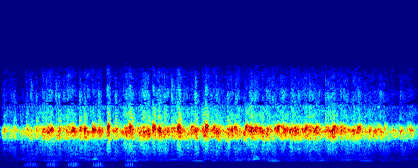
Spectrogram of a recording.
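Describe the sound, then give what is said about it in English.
A southern cricket frog calls with a steady stream of sharp, high-pitched clicks, like marbles tapped together, lasting the whole stretch. A few lower knocks sound near the start, and no one speaks. “So now that we know a little bit about what they look like, let's take a listen to their call.”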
